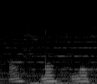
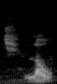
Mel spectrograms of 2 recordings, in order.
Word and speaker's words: Lolth: I keep hearing it as love, and I'm just like, Evelyn has never heard of Yeah. love. This is so sad. It's probably my pronunciation of it. It's a bit weird. Lolth. Lolth. I don't think it's your pronunciation. I think that's just how it is pronounced, and it's just a weird word.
